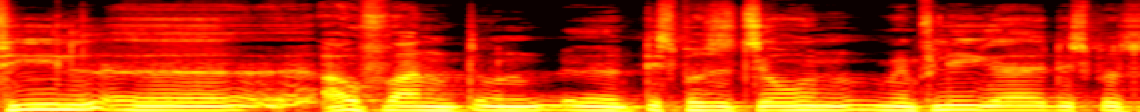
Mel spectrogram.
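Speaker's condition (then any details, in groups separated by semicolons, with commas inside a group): Parkinson's disease; limits daily routine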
